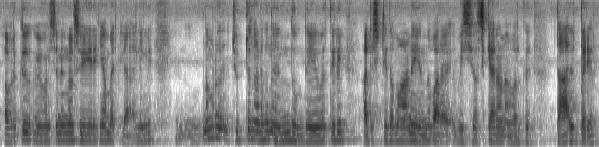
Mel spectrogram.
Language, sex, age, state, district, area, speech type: Malayalam, male, 18-30, Kerala, Kasaragod, rural, spontaneous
